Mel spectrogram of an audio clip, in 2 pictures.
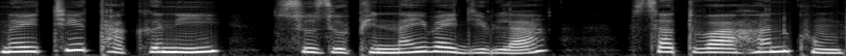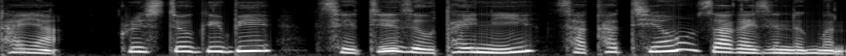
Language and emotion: Bodo, neutral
